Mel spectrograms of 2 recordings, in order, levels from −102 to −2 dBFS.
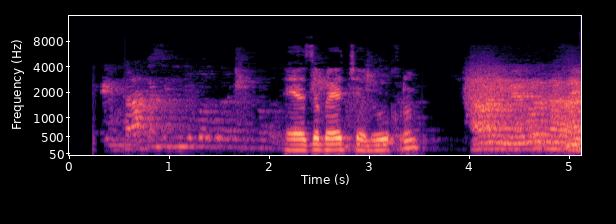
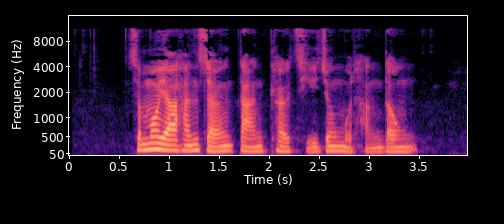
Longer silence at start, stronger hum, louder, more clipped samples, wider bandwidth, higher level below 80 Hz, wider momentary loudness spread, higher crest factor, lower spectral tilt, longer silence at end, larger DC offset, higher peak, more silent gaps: second, 0.35 s vs 0.6 s; neither; about the same, -25 LUFS vs -24 LUFS; neither; second, 7.2 kHz vs 11.5 kHz; second, -68 dBFS vs -56 dBFS; first, 22 LU vs 12 LU; about the same, 18 dB vs 18 dB; first, -7.5 dB/octave vs -6 dB/octave; second, 0 s vs 0.5 s; neither; about the same, -8 dBFS vs -6 dBFS; neither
